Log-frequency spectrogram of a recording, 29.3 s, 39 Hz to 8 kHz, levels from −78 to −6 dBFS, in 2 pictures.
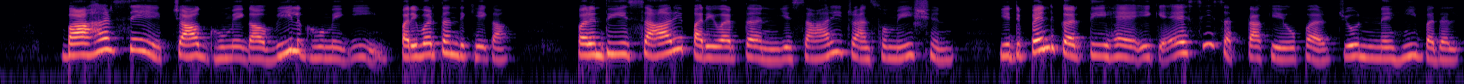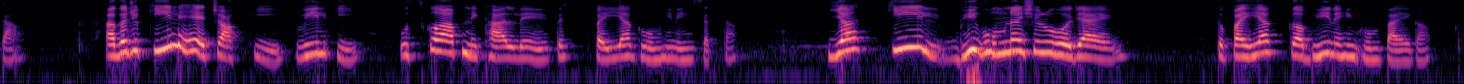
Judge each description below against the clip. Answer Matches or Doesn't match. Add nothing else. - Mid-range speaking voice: Doesn't match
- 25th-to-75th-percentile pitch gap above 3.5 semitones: Matches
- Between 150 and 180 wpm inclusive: Doesn't match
